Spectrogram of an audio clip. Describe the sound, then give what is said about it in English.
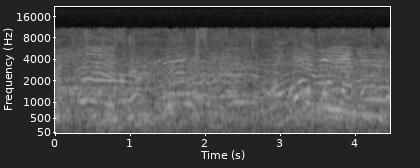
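A crowd of kids clamoring in ballpark stands during a baseball game, as water balloons are tossed down to them, a steady wash of overlapping high-pitched shouts and chatter that holds at an even, fairly loud level throughout. “You hear the kids, they are clamoring.”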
